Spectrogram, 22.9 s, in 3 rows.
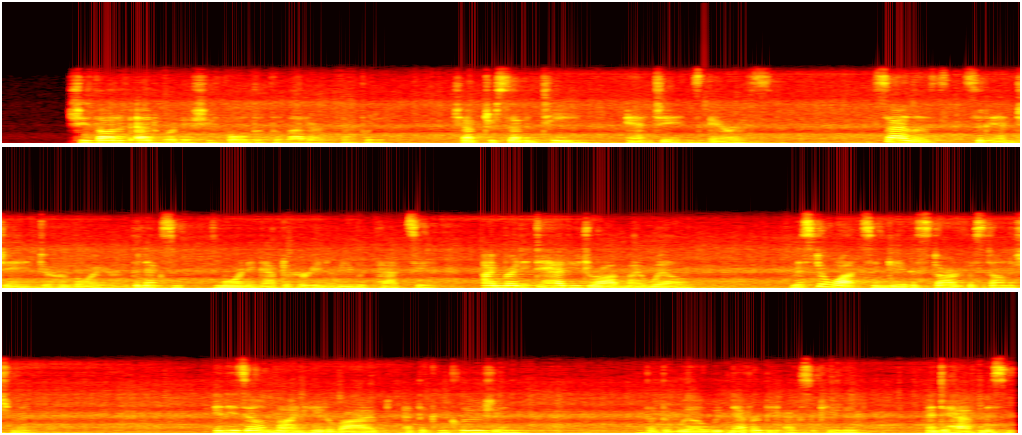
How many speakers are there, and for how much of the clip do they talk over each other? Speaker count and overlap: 1, no overlap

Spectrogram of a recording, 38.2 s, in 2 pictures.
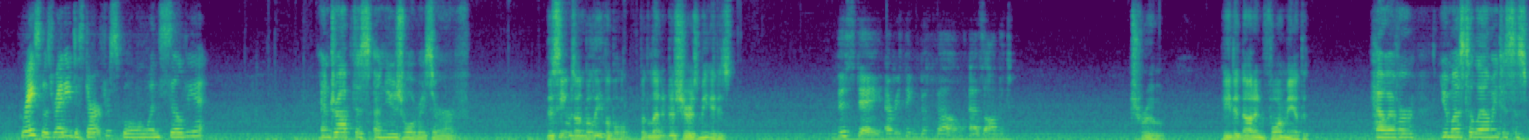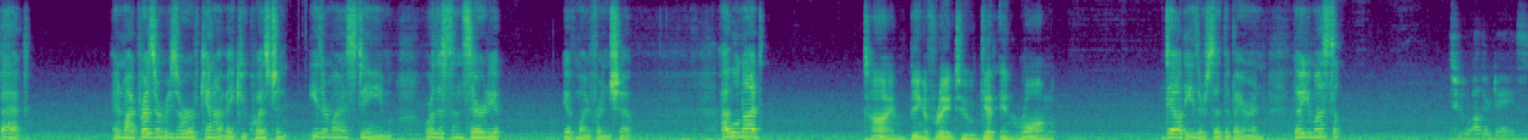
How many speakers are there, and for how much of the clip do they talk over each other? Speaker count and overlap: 4, no overlap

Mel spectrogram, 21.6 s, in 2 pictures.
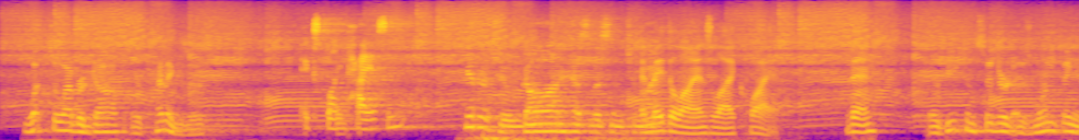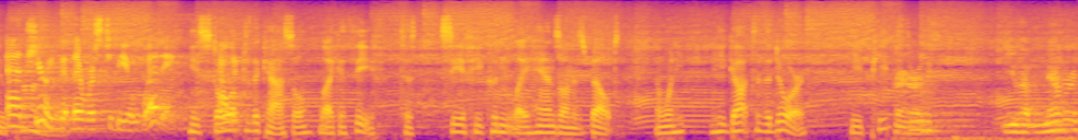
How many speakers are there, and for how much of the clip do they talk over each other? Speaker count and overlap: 4, about 11%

